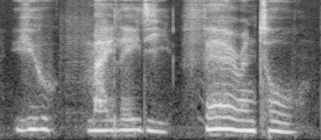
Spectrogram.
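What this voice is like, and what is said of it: Whispered line. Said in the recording (French): “commença à chuchoter”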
